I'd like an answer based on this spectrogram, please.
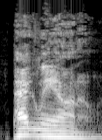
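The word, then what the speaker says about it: Pagliano: specialist Brian uh pag Pagano Pagano is how you pronounce that uh was granted immunity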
